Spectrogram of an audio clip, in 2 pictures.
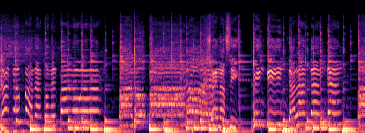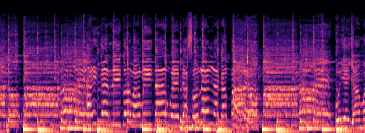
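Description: Coda of a salsa song with the harmony instruments dropped out: only the percussion section plays a steady, repeating rhythm. A chorus sings a repeated refrain over it, and a lead singer (sonero) improvises between the chorus lines.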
